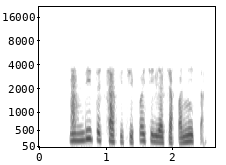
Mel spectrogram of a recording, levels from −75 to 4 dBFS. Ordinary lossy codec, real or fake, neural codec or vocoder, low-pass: AAC, 32 kbps; real; none; 3.6 kHz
